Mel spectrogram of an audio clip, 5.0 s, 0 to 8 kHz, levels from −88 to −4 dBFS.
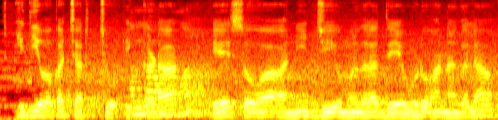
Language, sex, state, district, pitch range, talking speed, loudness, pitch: Telugu, male, Andhra Pradesh, Sri Satya Sai, 110-120 Hz, 120 wpm, -14 LUFS, 115 Hz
